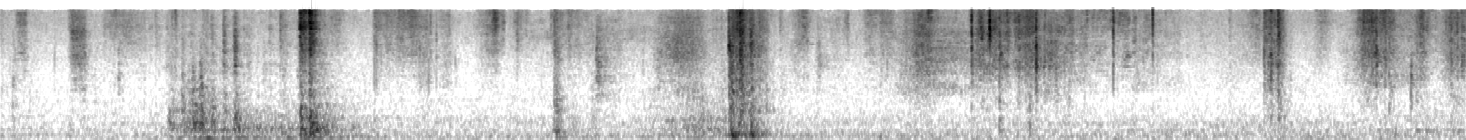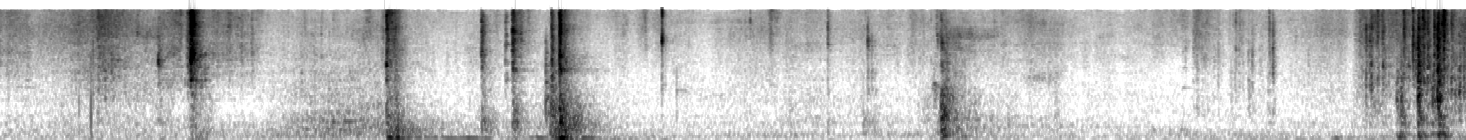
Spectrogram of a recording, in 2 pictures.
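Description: Kitchen knocks and thumps, about eight separate ones spread out, from cupboard or drawer doors and a refrigerator door being opened and closed.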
